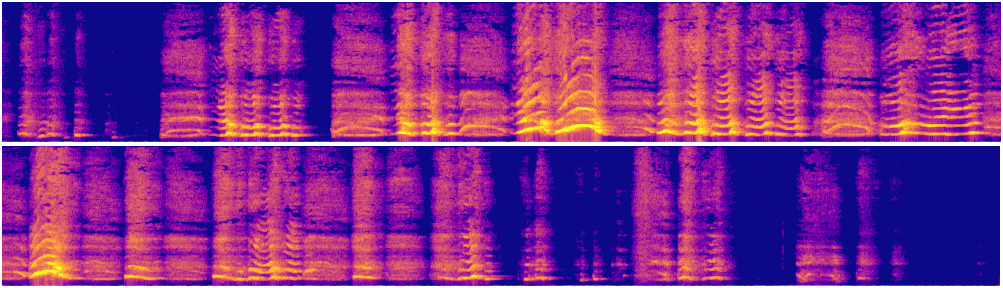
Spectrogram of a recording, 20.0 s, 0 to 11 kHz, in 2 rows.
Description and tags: Sad Screams
Young lady heartbroken
crying, DM152, MUS152, sad, screaming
